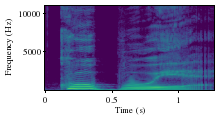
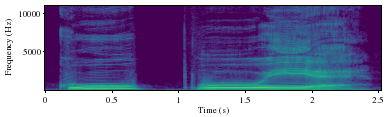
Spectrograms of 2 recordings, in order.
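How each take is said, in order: First: The first syllable is stamped with extra force. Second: The first syllable gets no extra force.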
